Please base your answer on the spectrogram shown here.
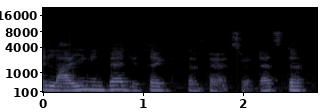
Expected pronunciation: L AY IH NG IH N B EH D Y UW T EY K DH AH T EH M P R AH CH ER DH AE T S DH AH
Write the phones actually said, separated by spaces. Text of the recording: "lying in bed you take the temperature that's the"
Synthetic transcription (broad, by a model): L AY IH NG IH N B EH D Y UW T EY K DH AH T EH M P AH S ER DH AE T S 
